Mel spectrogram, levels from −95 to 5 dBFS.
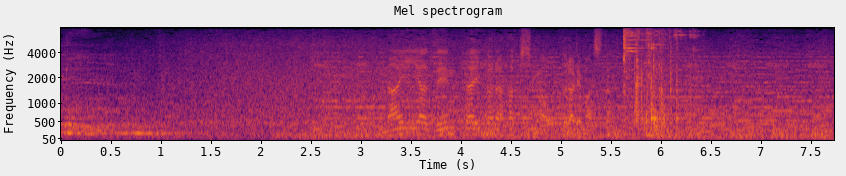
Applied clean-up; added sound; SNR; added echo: none; Shatter; -1 dB; none.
